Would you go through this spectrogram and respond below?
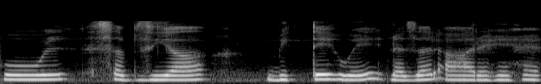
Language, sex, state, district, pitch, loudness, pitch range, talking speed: Hindi, female, Chhattisgarh, Raipur, 215 Hz, -16 LUFS, 205-225 Hz, 90 wpm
